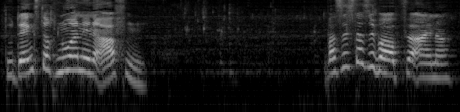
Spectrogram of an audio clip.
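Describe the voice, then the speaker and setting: A woman's voice: high voice, very animated, normal speed, fairly bright tone. A woman playing a lonely, hard-drinking, insecure and seductive wealthy wife in a radio play. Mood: coaxing.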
